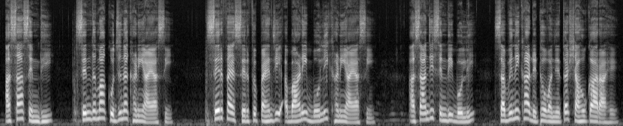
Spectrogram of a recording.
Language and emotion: Sindhi, neutral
